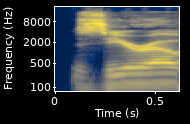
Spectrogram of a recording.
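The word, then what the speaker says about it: Xero: these tools like wave zero is another one spelled with an x x e r o but that one I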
